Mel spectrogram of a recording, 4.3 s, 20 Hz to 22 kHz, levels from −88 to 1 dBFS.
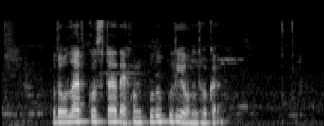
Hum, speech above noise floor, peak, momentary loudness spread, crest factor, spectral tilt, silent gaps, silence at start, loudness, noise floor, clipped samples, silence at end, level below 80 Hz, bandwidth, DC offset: none; 42 dB; -4 dBFS; 12 LU; 22 dB; -6.5 dB/octave; none; 0.7 s; -24 LUFS; -66 dBFS; under 0.1%; 1.35 s; -62 dBFS; 11.5 kHz; under 0.1%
